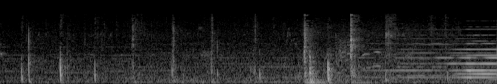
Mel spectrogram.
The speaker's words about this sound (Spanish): Se aleja de la casa, avanza con paso veloz y regresa molesto a la iglesia.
